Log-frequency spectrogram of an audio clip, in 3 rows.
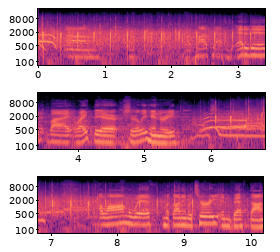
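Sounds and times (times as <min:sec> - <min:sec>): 
audience clapping: 0:00.0 - 0:03.6, 0:05.7 - 0:10.1
speech: 0:02.4 - 0:05.6, 0:07.7 - 0:10.1
cheering and murmuring voices: 0:05.6 - 0:09.7.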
